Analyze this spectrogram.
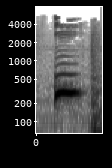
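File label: "一", Mandarin Chinese; chinese-flashcards; hsk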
